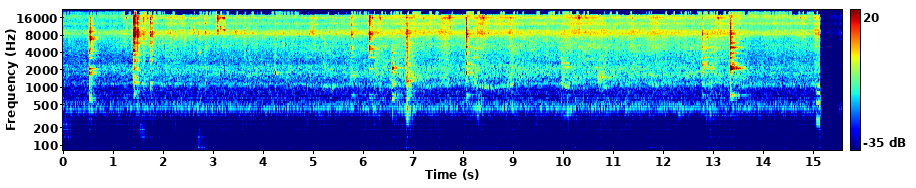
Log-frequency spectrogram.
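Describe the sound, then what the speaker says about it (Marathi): Tomatoes sautéed on full gas in a pan: a soft, steady sizzle runs underneath while a spoon or spatula stirs and scrapes, giving scattered sharp clicks and clatters throughout. "बघा आता ह्याला छान फुल्लं गॅसवर असं आपण परतून घ्यायचं म्हणजे टोमॅटो चांगला शिजला जाईल"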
